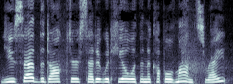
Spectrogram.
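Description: A woman's voice: high voice, fairly even intonation, fast talker, close to an everyday voice. A woman playing an indignant, outspoken teenage schoolgirl in an audio drama, talking casually and emphatically. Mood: reassuring. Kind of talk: naturalistic audio drama acting.

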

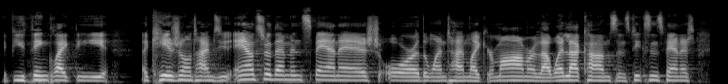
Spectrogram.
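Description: A woman's voice: medium pitch, little pitch movement, fairly quick, a bit bright. Female podcast guest, mid-range voice, casual, frank, encouraging delivery. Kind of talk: casual chat.

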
